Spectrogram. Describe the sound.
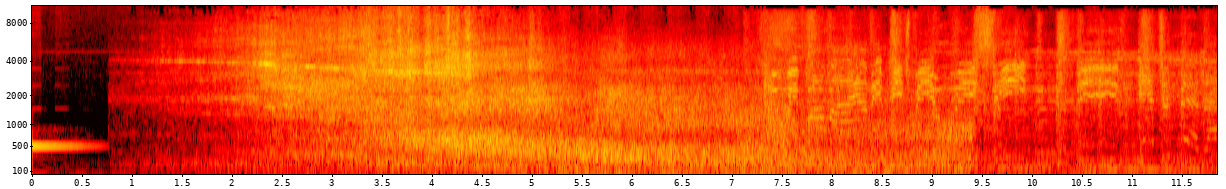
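A jet airplane takes off with a loud, broad engine roar that swells and then holds steady, while a high whine rises above it at the start.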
